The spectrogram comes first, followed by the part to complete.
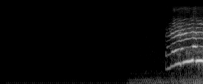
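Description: Silence, then about a second and a half in a bowed fiddle enters with a single note that slides up in pitch and is held, opening a piece of traditional Amazigh music.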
